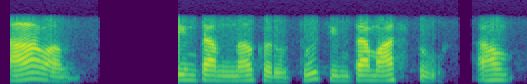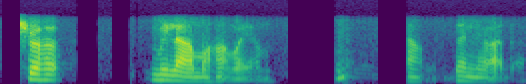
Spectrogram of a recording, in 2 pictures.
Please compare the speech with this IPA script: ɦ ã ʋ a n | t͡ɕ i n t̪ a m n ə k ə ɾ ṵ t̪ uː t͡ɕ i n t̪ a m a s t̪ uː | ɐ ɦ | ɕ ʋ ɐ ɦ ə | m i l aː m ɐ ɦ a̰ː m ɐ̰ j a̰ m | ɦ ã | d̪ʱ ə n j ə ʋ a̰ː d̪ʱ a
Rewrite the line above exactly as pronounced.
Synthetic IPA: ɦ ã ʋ a m | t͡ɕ i n t̪ a m n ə k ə ɾ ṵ t̪ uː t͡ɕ i n t̪ a m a s t̪ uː | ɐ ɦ | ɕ ʋ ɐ ɦ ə | m i l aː m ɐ ɦ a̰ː m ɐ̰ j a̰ m | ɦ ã | d̪ʱ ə n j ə ʋ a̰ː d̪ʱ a

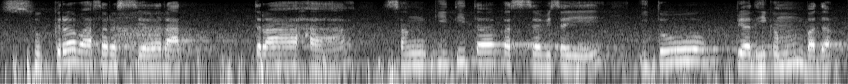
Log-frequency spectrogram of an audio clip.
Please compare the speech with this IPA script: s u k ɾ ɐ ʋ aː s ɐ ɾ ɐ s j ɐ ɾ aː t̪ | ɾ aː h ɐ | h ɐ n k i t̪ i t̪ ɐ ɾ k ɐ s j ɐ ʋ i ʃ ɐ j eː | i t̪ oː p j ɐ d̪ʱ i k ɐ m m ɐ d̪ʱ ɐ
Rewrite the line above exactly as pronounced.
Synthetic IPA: s u k ɾ ɐ ʋ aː s ɐ ɾ ɐ s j ɐ ɾ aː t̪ | ɾ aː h ɐ | s ɐ ŋ k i t̪ i t̪ ɐ k ɐ s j ɐ ʋ i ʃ ɐ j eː | i t̪ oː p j ɐ d̪ʱ i k ɐ m b ɐ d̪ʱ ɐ

